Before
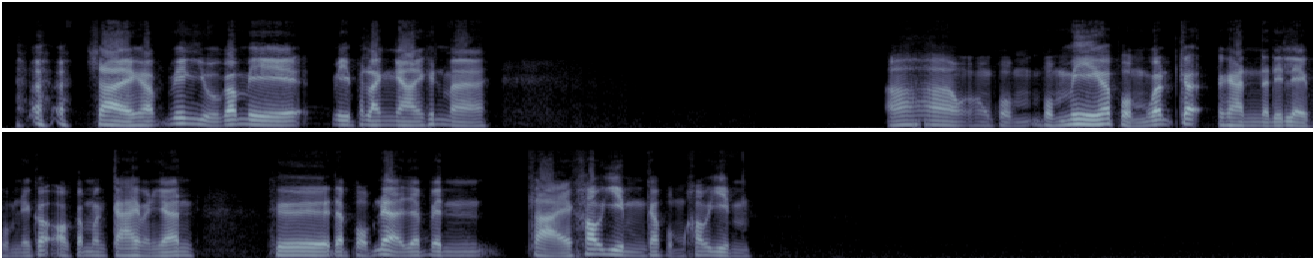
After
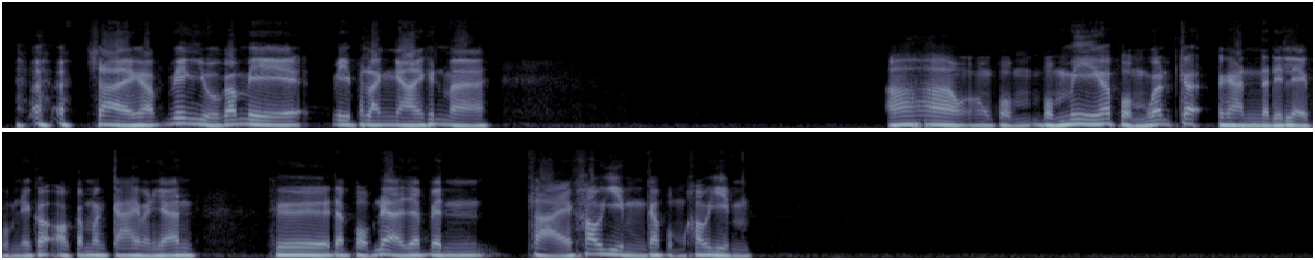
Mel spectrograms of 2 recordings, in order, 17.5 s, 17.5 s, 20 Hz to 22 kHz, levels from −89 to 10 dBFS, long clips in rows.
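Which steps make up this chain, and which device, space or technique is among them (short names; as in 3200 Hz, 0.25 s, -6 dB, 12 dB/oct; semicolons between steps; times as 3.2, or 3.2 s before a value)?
car stereo with a boomy subwoofer (resonant low shelf 160 Hz +10 dB, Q 3; limiter -19 dBFS, peak gain reduction 9.5 dB)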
